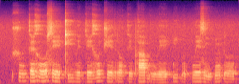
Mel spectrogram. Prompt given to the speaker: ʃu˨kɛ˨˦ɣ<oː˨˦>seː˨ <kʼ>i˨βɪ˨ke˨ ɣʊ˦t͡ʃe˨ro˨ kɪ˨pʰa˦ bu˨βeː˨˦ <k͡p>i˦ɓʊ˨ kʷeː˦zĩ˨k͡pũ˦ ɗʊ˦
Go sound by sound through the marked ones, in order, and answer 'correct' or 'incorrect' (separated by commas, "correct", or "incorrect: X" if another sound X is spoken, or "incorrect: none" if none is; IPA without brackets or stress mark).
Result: correct, correct, correct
